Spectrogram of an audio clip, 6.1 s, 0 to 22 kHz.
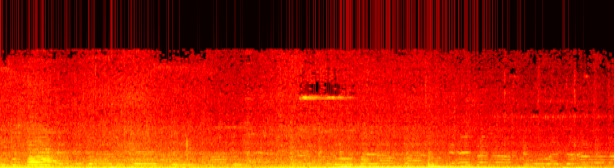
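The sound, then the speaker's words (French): Steady road traffic on a damaged, pothole-ridden stretch of a national highway in Burundi: a continuous low engine rumble that swells louder midway and then eases slightly. “Nous sommes sur la route nationale numéro 3, Bujumbura-Rumonge, dans sa partie délabrée.”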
